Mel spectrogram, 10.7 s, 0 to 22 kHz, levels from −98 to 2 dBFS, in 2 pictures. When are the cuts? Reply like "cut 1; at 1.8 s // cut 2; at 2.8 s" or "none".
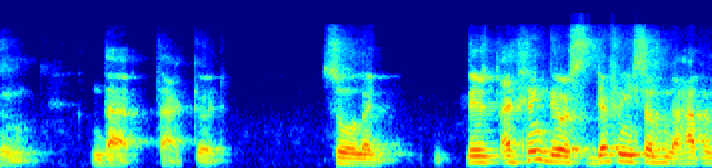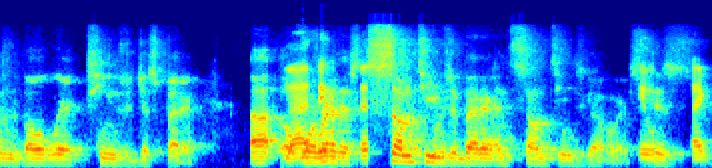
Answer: cut 1; at 7.0 s

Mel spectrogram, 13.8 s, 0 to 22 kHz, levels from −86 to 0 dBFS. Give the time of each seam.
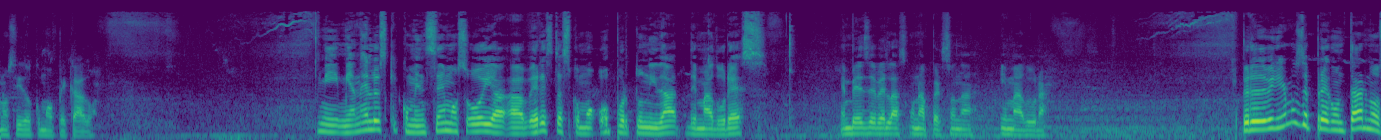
cut 1; at 3.2 s // cut 2; at 5.7 s // cut 3; at 9.1 s

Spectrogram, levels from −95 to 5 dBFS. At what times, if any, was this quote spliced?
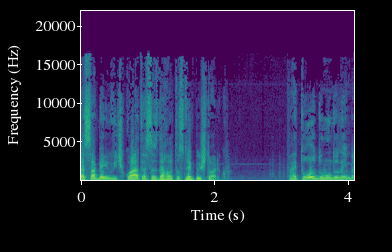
cut 1; at 1.6 s

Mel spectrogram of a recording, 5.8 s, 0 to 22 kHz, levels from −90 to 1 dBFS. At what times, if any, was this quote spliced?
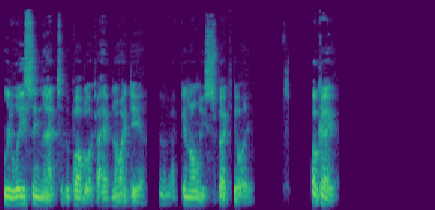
none

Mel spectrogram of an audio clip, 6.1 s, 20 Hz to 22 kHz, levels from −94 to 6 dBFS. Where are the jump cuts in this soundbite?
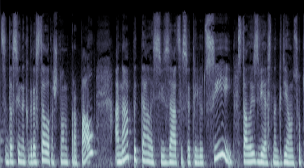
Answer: cut 1; at 1.0 s // cut 2; at 4.8 s

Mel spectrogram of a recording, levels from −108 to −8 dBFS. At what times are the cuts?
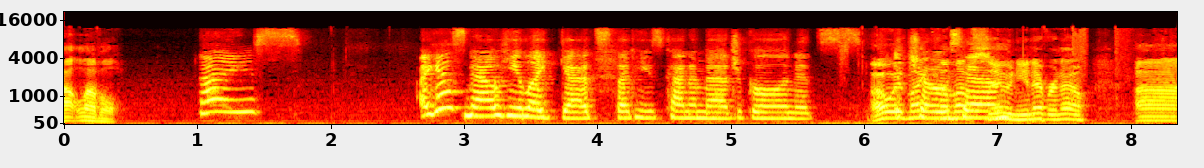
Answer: none

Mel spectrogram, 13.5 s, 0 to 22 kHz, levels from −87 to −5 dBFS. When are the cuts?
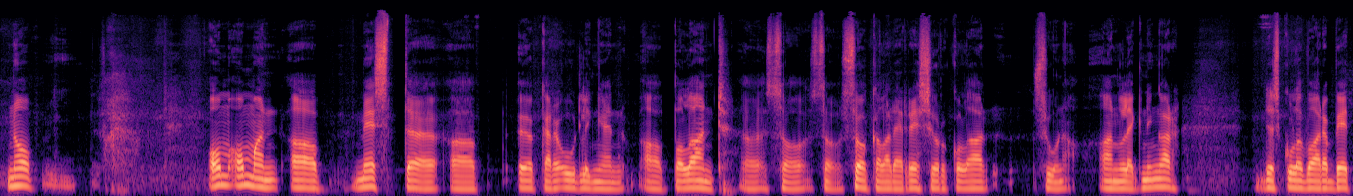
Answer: none

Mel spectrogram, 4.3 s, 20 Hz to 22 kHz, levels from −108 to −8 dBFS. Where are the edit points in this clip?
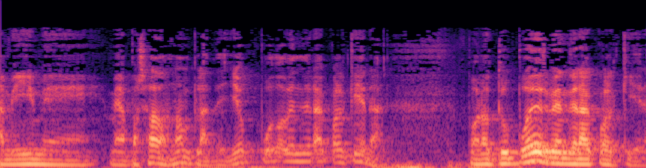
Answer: none

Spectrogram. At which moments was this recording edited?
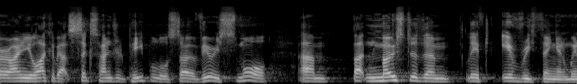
none

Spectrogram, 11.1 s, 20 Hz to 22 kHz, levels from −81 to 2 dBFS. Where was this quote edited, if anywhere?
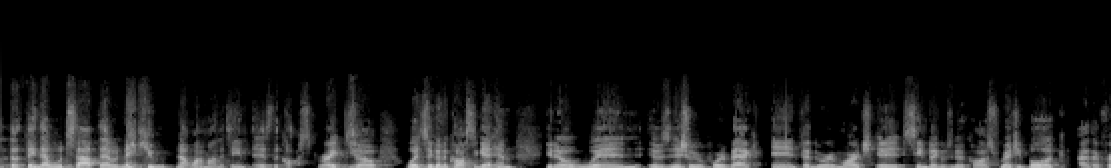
none

